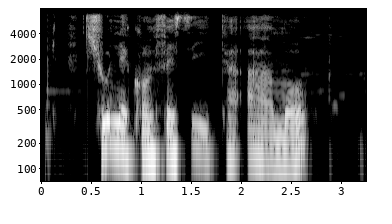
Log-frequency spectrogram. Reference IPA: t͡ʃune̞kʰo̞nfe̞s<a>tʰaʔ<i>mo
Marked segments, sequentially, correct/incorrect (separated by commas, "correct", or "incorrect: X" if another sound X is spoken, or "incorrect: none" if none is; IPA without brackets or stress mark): incorrect: i, incorrect: a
